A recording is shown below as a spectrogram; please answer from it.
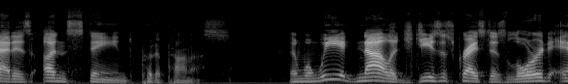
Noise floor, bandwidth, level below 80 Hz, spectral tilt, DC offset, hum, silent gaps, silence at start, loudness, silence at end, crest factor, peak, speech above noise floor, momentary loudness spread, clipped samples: -65 dBFS; 16 kHz; -62 dBFS; -2.5 dB/octave; under 0.1%; none; none; 0 s; -25 LUFS; 0 s; 26 dB; -2 dBFS; 36 dB; 24 LU; under 0.1%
